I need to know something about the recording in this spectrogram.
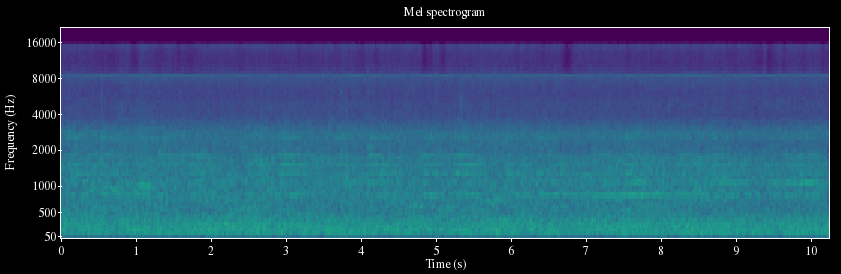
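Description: Rain floodwater rushing fast over a paved stone floor: a steady, unbroken noise of flowing water at a constant level.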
